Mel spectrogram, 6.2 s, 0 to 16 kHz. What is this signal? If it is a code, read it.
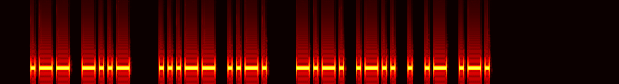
Morse code, heard as a keyed tone, about 28 wpm, 700 Hz. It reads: WX 3F CLEAR
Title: K1USN SST QSO Practice 28wpm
